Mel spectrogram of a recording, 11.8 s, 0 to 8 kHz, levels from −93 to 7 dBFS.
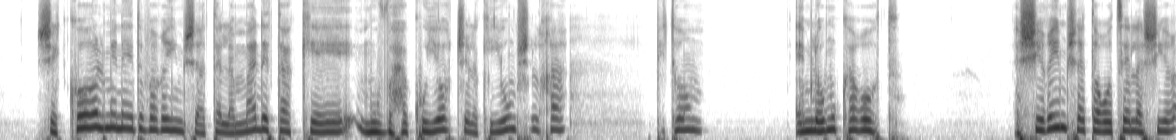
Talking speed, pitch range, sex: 85 wpm, 185-235 Hz, female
